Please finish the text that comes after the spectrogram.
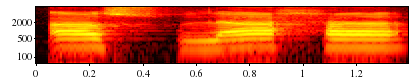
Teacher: ہا کو سینے کی طرف سے نکالیں گے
